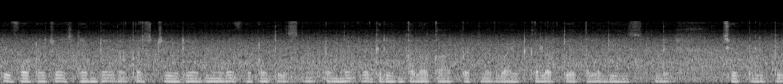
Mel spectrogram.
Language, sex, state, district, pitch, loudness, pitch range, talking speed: Telugu, male, Andhra Pradesh, Guntur, 135 Hz, -17 LUFS, 115-140 Hz, 155 wpm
